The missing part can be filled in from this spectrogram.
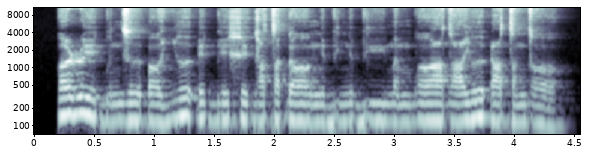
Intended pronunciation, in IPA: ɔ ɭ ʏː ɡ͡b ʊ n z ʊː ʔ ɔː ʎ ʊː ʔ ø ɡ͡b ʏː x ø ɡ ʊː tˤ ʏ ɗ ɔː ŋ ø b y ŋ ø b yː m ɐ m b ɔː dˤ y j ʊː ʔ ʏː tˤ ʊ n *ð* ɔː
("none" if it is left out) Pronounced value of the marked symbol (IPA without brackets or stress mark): d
